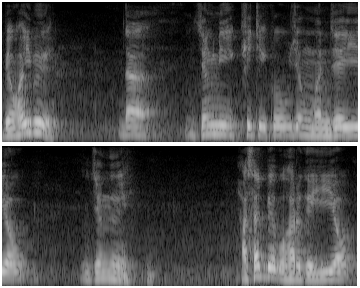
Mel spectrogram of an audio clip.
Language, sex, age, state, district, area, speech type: Bodo, male, 45-60, Assam, Kokrajhar, rural, spontaneous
